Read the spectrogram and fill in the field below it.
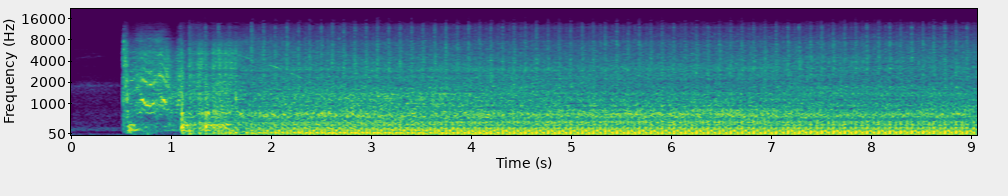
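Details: Harley-Davidson Deluxe back from crash repair, first start after priming the dry tank, following a fuel spray on the first attempt: quick catch, then steady quiet idle thump about three beats a second on stock mufflers; healthy V-twin.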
